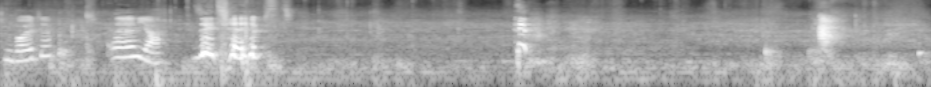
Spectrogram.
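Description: Small dogs bark and yap excitedly close by.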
